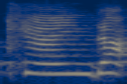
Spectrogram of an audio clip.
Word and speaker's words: kinda: Estamos por kinda and sorta. Kinda es por, kinda viene de kind of, y lo abreviaron kind of, porque la pronunciación suena como of, kind of, entonces le dicen kinda, y so, le dicen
